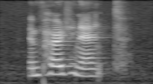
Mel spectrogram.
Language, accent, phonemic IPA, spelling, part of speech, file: English, US, /ɪmˈpɝ.tɪ.nənt/, impertinent, adjective / noun, En-us-impertinent.ogg
- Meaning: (adjective) 1. Insolent, ill-mannered or disrespectful; Disregardful 2. Not pertaining or related to (something or someone); Irrelevant or useless; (noun) An impertinent individual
